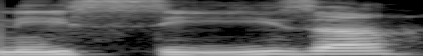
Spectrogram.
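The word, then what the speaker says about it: Nicieza: this week though ah Fabian nice Caesar is how you pronounce it yeah I mean I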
